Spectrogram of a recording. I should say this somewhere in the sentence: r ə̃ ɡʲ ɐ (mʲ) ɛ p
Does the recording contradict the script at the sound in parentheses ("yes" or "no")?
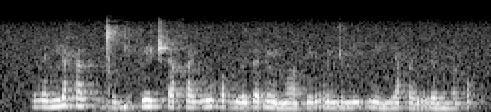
no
